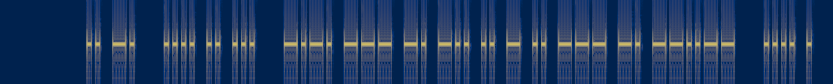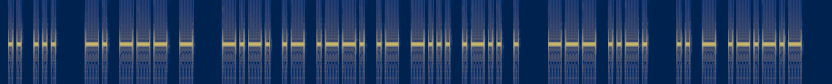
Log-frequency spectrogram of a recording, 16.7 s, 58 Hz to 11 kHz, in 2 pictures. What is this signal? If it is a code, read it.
Morse code, heard as a keyed tone, about 28 wpm, 700 Hz. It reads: IN HIS CONDITION, HE IS NOT CAPABLE OF IT.
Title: Sentences from Top 1200 Words 28wpm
